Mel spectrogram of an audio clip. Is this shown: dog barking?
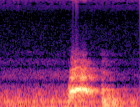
yes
